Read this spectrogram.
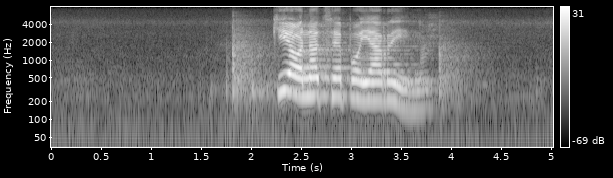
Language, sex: Northern Sotho, female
